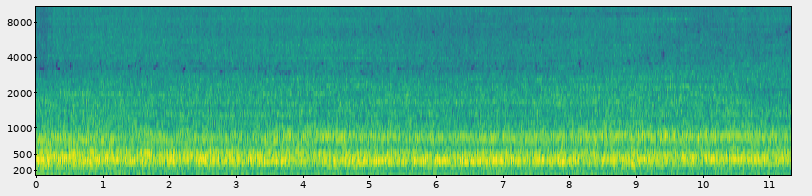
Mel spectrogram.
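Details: Domestic stone flour mill, single-phase 1 HP, splitting about 4.5–5 kg of moong into dal in three to four minutes. Steady, even hum with a constant low drone and grinding hiss, no knocks or surges; normal running under load.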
